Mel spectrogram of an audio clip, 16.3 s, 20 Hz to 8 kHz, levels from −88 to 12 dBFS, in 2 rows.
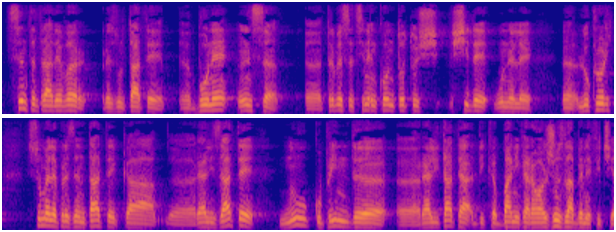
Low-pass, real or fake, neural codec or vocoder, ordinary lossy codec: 7.2 kHz; real; none; none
